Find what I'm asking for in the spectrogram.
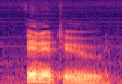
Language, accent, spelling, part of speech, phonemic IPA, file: English, US, finitude, noun, /ˈfɪnətud/, En-us-finitude.ogg
- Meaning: The state or characteristic of being finite; limitedness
